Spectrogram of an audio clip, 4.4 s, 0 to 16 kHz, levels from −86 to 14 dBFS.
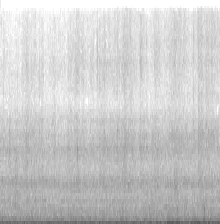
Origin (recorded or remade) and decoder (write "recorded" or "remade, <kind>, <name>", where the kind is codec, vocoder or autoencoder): recorded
